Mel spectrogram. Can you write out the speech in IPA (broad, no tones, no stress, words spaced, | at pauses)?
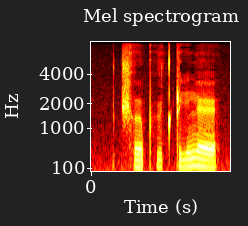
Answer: t͡ʃʰəpʰʉt ʈinɛ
